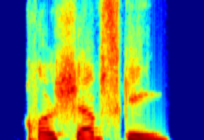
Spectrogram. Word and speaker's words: Kloszewski: Kloszewski. – Kloszewski. I never would have said it that way. So I'm so glad you helped me with that introduction. – It's not pronounced like it's spelled.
